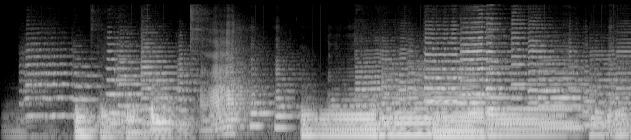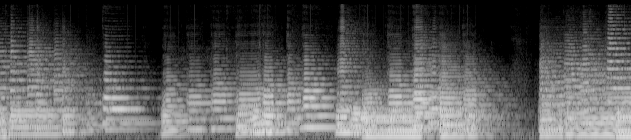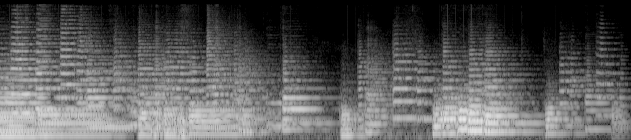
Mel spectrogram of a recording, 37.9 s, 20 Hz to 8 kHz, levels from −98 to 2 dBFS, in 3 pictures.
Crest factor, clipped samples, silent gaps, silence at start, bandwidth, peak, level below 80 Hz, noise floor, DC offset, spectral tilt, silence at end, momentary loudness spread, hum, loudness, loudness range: 16 dB; under 0.1%; none; 0.2 s; 5.6 kHz; 0 dBFS; -28 dBFS; -48 dBFS; under 0.1%; -10.5 dB/octave; 0.1 s; 16 LU; none; -18 LUFS; 8 LU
